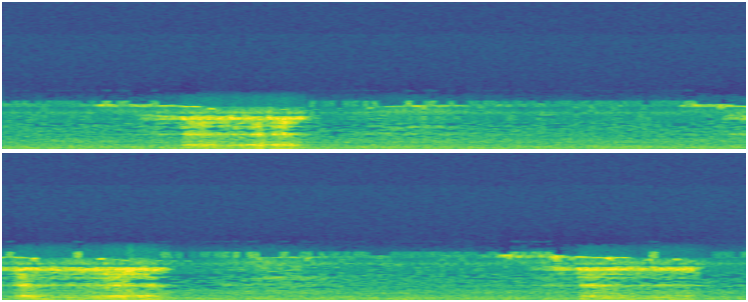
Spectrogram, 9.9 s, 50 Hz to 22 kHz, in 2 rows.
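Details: Adult man snoring while asleep on a couch at 6:30 pm, very tired after a 90-hour work week: three rough, rattling snores on in-breaths, roughly 18 a minute, with quiet breathing between.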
